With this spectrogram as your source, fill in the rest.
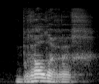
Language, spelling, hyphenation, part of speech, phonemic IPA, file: Dutch, brallerig, bral‧le‧rig, adjective, /ˈbrɑ.lə.rəx/, Nl-brallerig.ogg
- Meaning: boastful, bloviating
